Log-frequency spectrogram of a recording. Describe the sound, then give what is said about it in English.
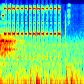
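A telephone rings as a call is placed, with a rapid, trilling electronic warble, a fast burst of pulses lasting about a second before cutting off. It sounds clear, with no one talking. “The phone's ringing.”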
